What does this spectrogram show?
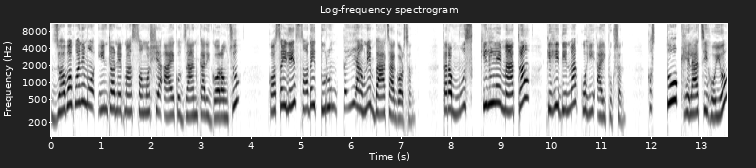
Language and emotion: Nepali, disgusted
